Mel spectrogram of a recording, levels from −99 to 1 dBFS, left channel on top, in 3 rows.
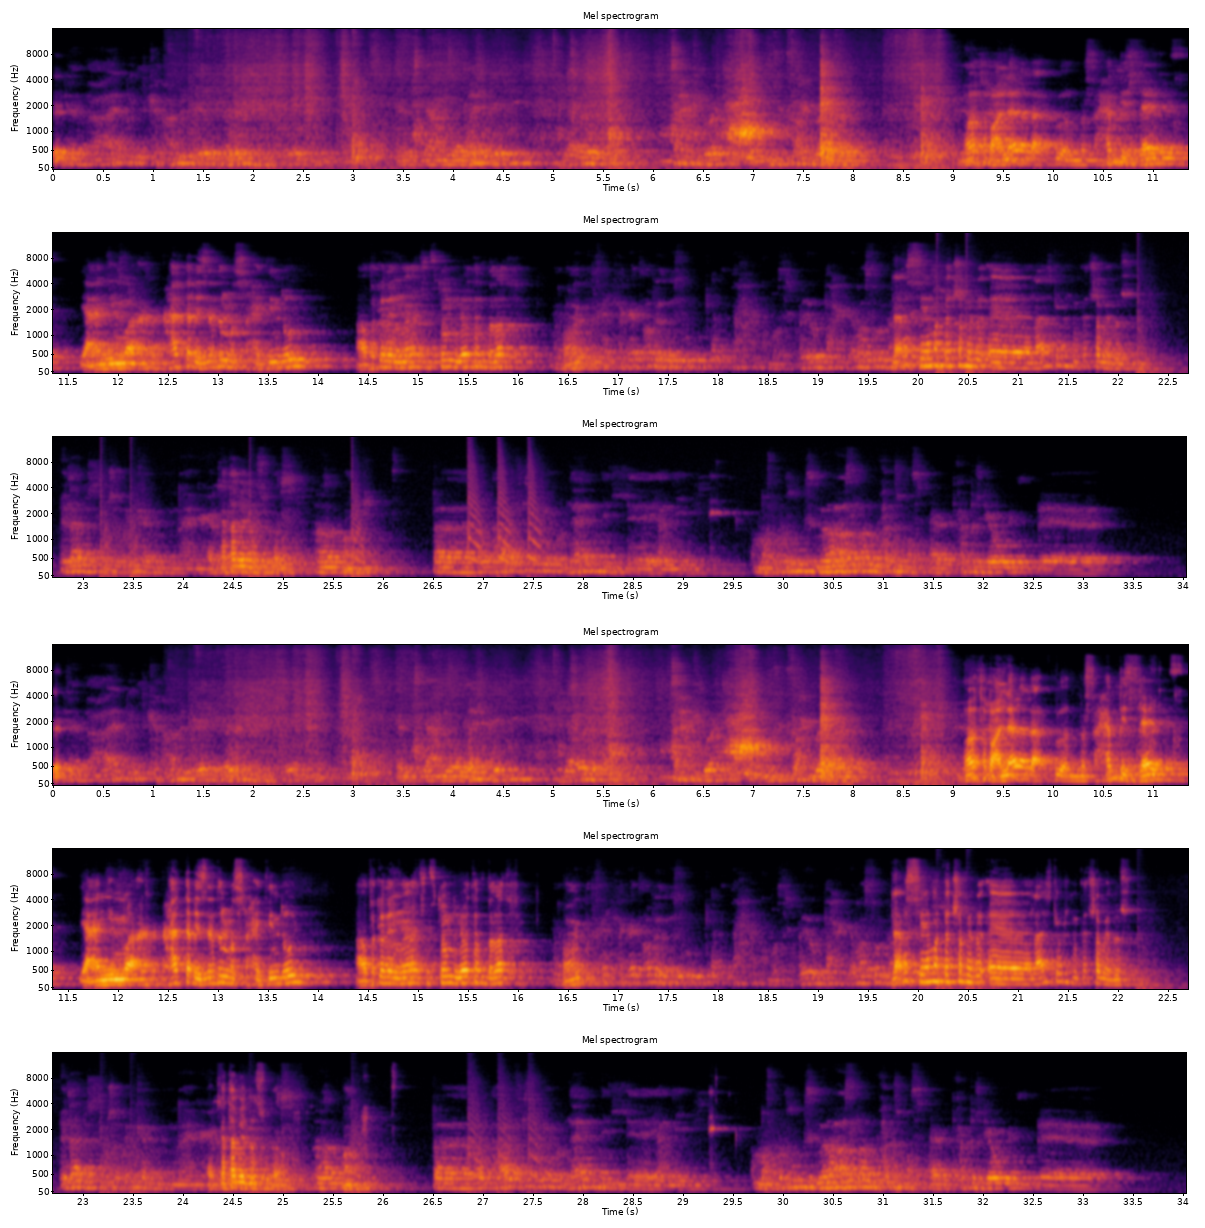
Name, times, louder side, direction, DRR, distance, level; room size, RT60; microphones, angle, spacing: voice 1, 0.1-3.1 3.4-8.0 9.0-9.5 10.5-11.2 11.7-12.0 14.6-14.9 16.3-20.1 22.8-25.0 25.3-25.5 26.5-29.0 29.7-33.1, right 1 dB, 30° right, -8 dB, 2.1 m, -33 dB
sound 1, 1.1-8.9, left 1 dB, 10° left, 1.6 m, -32 dB
voice 2, 9.1-11.1 11.6-13.8 14.4-15.9 16.4-16.6 19.7-22.1 24.2-25.0 25.6-25.8, right 5 dB, 70° right, 9 dB, 0.4 m, -21 dB
sound 2, 20.2-20.7 22.2-22.4 23.2-23.7 24.7-24.9 25.7-25.9 26.8-27.6, left 4 dB, 30° left, 0.3 m, -39 dB
4.9 x 3.9 x 5.5 m, 0.99 s
head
